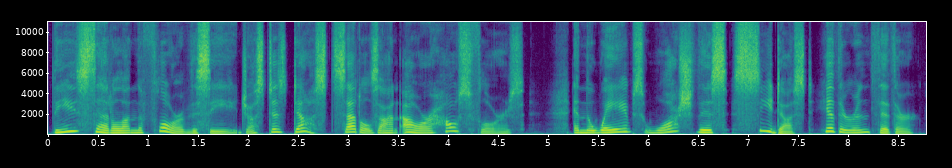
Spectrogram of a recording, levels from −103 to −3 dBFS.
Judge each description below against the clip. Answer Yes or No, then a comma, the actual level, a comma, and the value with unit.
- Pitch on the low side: No, high, 220 Hz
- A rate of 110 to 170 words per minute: No, average, 180 wpm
